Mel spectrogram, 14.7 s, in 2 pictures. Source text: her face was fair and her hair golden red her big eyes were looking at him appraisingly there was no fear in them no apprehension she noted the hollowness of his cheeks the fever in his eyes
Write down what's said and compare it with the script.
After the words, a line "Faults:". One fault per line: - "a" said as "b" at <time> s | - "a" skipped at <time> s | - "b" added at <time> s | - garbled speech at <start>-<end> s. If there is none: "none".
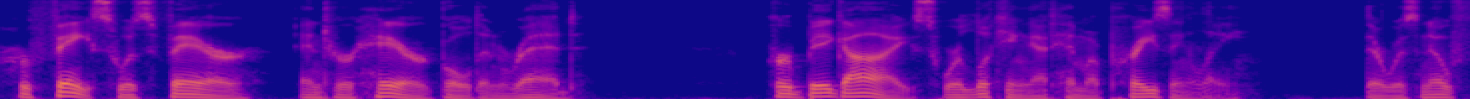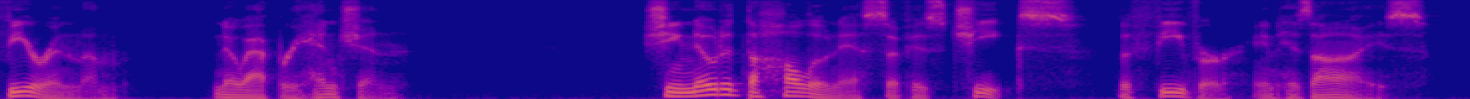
her face was fair and her hair golden red her big eyes were looking at him appraisingly there was no fear in them no apprehension she noted the hollowness of his cheeks the fever in his eyes
Faults:
none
